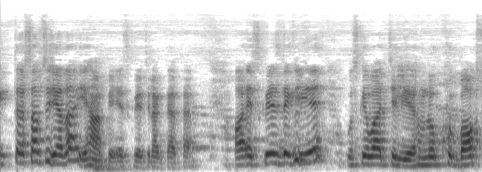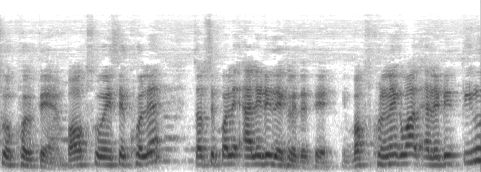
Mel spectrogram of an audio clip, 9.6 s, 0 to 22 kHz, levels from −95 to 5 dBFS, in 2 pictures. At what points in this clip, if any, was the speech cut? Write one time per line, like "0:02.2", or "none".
none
